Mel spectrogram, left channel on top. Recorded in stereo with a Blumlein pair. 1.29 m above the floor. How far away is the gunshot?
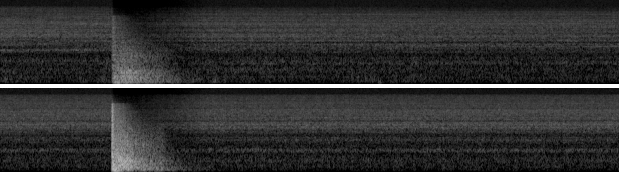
About 0.8 m.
